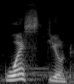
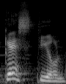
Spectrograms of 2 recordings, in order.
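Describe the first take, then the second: First: The u after the q is pronounced. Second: The u after the q is silent. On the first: The speaker calls it right. "en latín la U sí suena" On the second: The speaker calls it wrong. "no se dice question"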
